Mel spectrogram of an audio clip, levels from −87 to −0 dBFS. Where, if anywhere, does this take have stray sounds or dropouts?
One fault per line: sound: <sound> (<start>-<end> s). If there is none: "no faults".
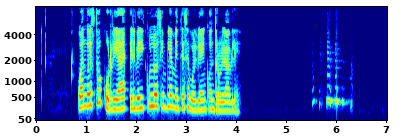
sound: laugh (5.5-6.4 s)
